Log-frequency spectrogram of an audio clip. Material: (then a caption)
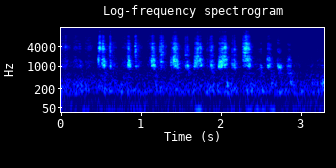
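Coated paper. A wooden stylus scratches across a flat, black wax-coated scratch-art paper page in about 14 quick, uneven strokes. Each stroke is a soft, bright, raspy scrape with almost no low end, and they fade to a faint hiss near the end.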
